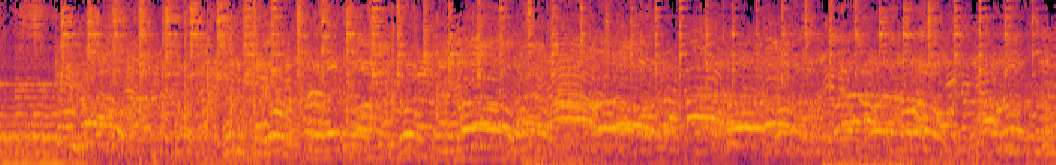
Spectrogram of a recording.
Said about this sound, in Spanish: han tenido que ver hace unas horas cómo personal del hospital en el que está ingresado su familiar, el policía, personal de ese hospital, montaba una cacerolada para gritar libertad presos políticos.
